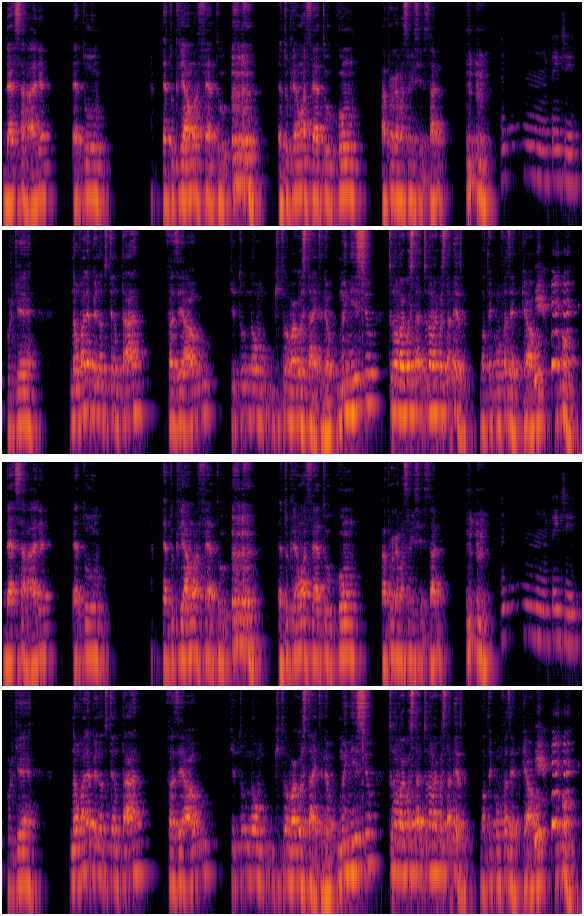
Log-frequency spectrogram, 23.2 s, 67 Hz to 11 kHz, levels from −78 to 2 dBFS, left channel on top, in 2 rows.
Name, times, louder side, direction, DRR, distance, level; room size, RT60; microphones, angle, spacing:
voice 1, 0.0-0.9 1.4-2.0 3.2-5.1 5.5-7.1 7.6-8.8 9.3-9.7 11.7-12.3 12.9-14.5 14.9-15.8 16.2-23.0, left 1 dB, 35° left, 3 dB, 6.0 m, -28 dB
voice 2, 10.0-11.6 22.2-23.2, right 1 dB, 15° left, 3 dB, 4.4 m, -31 dB
16.5 x 13.5 x 5.1 m, 0.38 s
head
